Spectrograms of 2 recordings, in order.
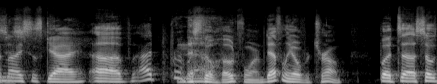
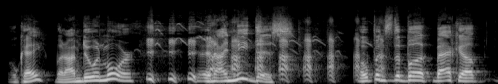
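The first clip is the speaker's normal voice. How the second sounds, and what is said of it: Imitated Bernie Sanders voice. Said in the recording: “Good imitation, too. You do good voices.”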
